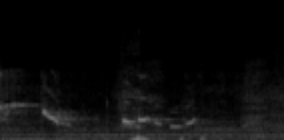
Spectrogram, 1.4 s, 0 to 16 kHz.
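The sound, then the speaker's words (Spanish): A parrot imitates robotic beeps and whistles: a quick run of short, chirpy electronic-sounding tones and a brief sliding whistle, fairly quiet over a faint low background hum, with no talking. “Esto es un loro, ¿eh? Esto no es R2.”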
